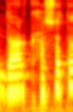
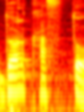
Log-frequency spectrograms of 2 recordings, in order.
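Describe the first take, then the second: First: দরখাস্ত with a vowel after s, "khashoto"; uncompressed cluster. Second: দরখাস্ত with s straight onto t, "khasto"; no vowel between s and t in দরখাস্ত; joined cluster. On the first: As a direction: break the st in দরখাস্ত with an o. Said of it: "চাপ পড়ে নাই". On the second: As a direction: say দরখাস্ত as dawr-khas-to. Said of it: "হয়েছে নাকি". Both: Shown as a demonstration.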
